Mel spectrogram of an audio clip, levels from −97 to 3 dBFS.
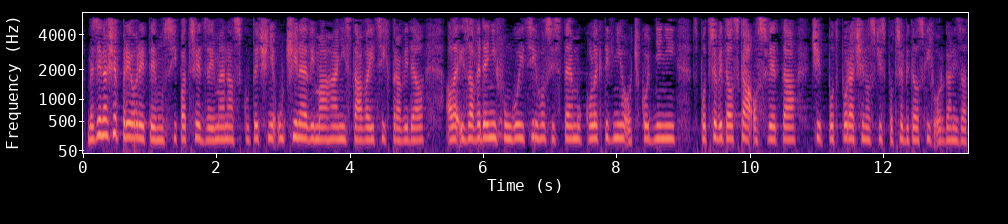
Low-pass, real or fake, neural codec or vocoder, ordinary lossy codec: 5.4 kHz; real; none; MP3, 32 kbps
